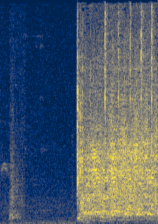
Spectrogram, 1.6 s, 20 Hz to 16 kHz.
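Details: 1990 Lincoln Town Car that got a new fuel pump months earlier, back with a no-start: steady starter cranking that never catches. Spark is confirmed, but there is no fuel pressure, and power to the pump is being checked.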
